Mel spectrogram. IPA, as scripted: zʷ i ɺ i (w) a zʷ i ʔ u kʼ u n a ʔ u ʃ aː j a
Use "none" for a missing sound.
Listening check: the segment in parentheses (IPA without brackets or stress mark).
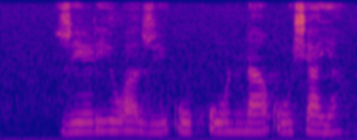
w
